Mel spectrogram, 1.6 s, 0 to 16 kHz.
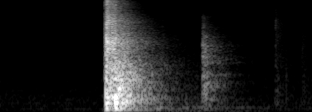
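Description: A single sharp shot from an X-68 paintball marker running on 800 psi HPA, with a crisp pop and a quick decaying tail, then a faint secondary thump a moment later, alone in silence.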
